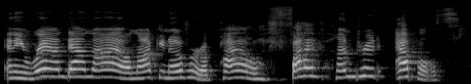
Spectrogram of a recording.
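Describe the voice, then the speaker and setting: A woman reading a children's picture book aloud as an expressive storyteller, with deliberate emphasis. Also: sits high.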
